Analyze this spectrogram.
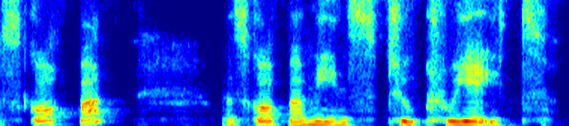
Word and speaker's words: Skapa: pronunciation but I didn't is it scappa is it how you say it I think we will get to that but it's scopa which means create in Swedish okay so sorry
